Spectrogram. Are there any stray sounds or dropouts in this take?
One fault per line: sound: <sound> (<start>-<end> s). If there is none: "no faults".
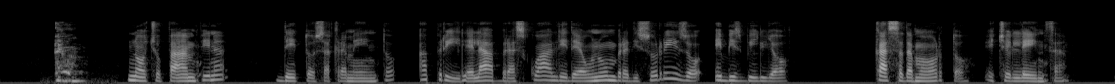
sound: cough (0.5-0.9 s)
